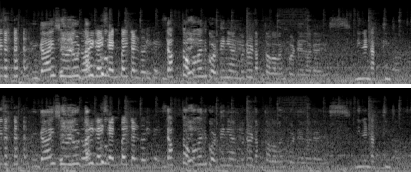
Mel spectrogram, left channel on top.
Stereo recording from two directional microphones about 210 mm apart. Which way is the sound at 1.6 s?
10° right (ahead or behind).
